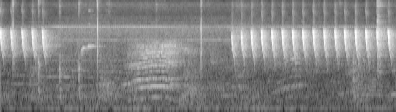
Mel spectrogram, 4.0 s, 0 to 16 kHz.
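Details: Hill prinia 'AK47 gunfire' song, used as training audio for white-rumped shamas; a short burst of sharp, high notes, a break filled by a wavering lower bleat-like sound, then the fast rattle returns.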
